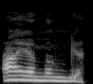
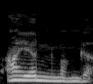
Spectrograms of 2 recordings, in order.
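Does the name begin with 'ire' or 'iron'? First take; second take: ire; iron. First: The name begins with 'ire', with no n. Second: The name begins with 'iron', with an n. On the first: The speaker calls it right. "this street is called Ironmonger" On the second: The speaker calls it wrong. "not Ironmonger"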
